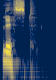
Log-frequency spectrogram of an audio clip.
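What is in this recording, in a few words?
"list", British English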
